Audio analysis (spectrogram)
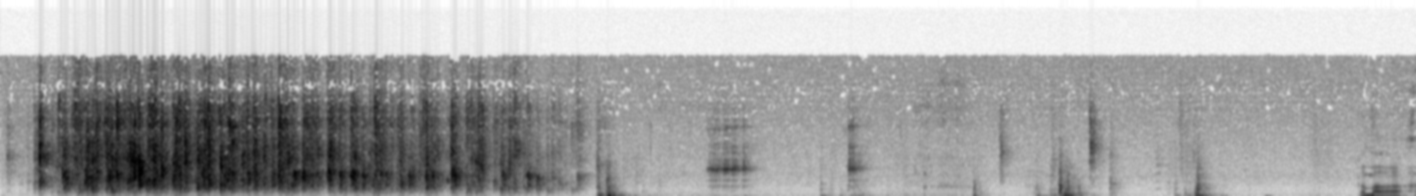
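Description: An audience applauds for about six seconds, a dense, steady patter of many hands that stops abruptly. A few scattered thumps and soft knocks follow amid near-silence.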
